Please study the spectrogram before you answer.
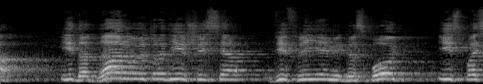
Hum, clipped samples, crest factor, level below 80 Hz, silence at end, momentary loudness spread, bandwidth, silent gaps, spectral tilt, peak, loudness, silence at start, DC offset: none; under 0.1%; 16 dB; -80 dBFS; 0 s; 10 LU; 15 kHz; none; -4.5 dB/octave; -8 dBFS; -25 LUFS; 0 s; under 0.1%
